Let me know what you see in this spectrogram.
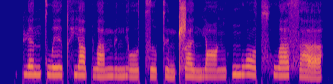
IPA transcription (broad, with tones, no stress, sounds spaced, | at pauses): p ɥ ɛ˦ n t̪ w e˦ ɪ̯ t̪ʰ j ä˥˨ p w ä˨˦ m y˨˦ n j o˨˦ ʊ̯ t͡s ɹ̩˨˦ t̪ y̰˨˩ n ʈ͡ʂ a˥˨ ɪ̯ m j ɑ˦ ŋ | n̪ w ɔ˥˨ t͡sʰ w ä˦ s ä̰˨˩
